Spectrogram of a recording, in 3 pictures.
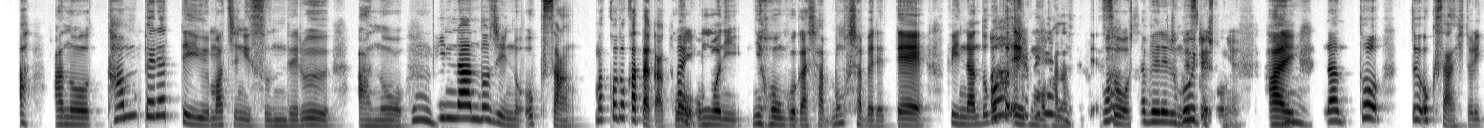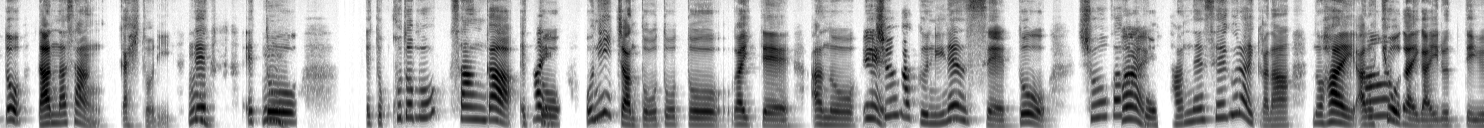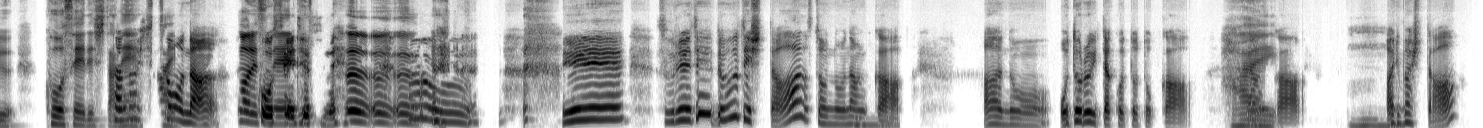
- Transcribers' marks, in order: laugh
- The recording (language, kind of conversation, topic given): Japanese, podcast, 心が温かくなった親切な出会いは、どんな出来事でしたか？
